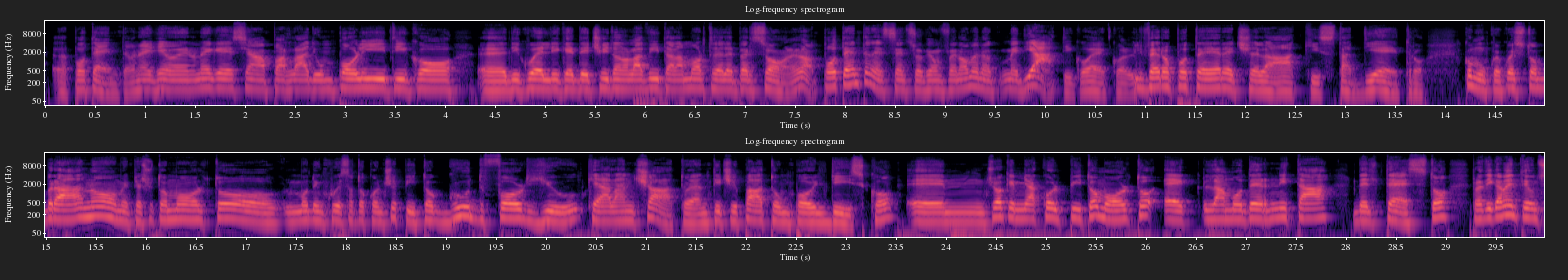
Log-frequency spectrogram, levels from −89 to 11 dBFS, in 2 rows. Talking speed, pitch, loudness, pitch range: 170 wpm, 130 Hz, -30 LUFS, 120-145 Hz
